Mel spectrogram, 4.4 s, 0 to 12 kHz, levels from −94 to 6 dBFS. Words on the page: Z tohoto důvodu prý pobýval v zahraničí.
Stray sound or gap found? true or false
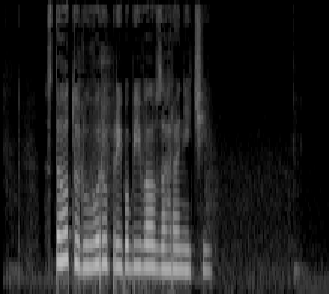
false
